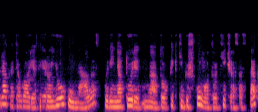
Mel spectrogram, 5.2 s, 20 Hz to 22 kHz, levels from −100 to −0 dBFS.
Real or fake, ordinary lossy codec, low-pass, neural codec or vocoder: real; Opus, 64 kbps; 7.2 kHz; none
